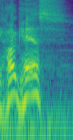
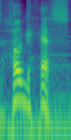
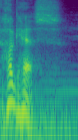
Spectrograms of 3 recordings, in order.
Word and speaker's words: Hughes: I'm going to make a t-shirt now that says Hug Hess on it, because nobody's ever seen the name Hughes before, and therefore, because you haven't seen it before, you immediately pronounce it Hug Hess.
